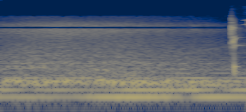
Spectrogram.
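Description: A low rumbling sound effect with a rushing swell that peaks about a second and a half in, over a steady low drone of held notes in the background music.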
